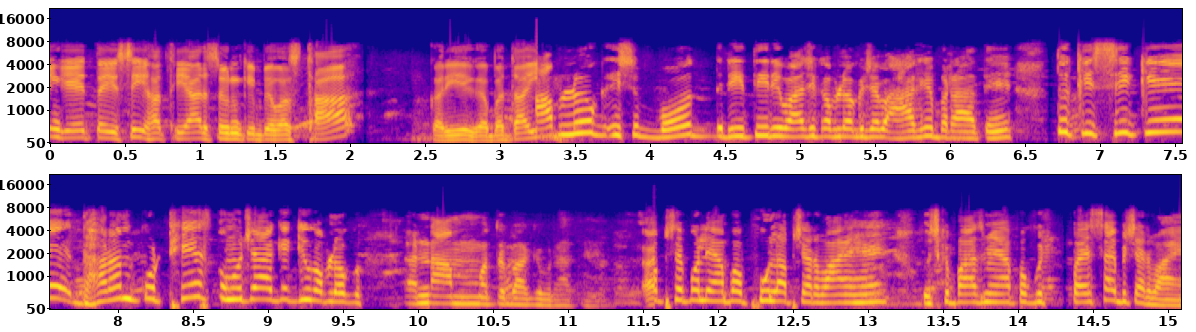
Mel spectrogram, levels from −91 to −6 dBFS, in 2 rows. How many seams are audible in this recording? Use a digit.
2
